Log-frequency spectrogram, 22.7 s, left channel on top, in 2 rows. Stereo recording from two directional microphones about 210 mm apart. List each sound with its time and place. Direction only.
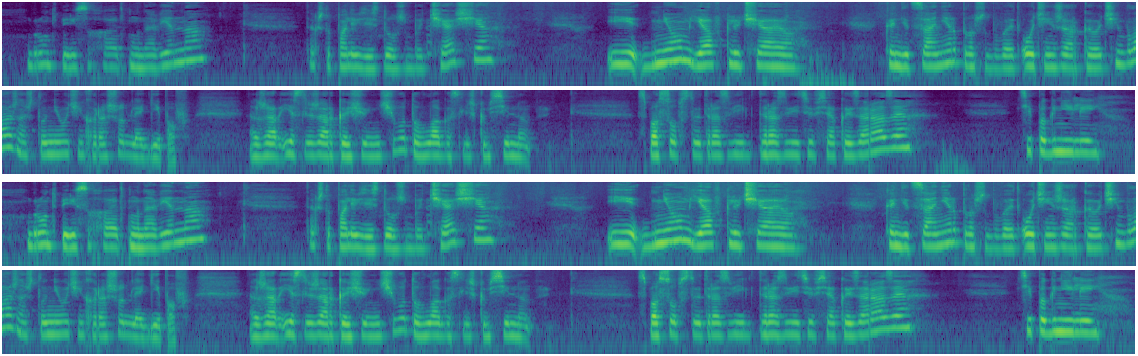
0.5 s speech: 10° right (ahead or behind)
1.4 s speech: 5° left (ahead or behind)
